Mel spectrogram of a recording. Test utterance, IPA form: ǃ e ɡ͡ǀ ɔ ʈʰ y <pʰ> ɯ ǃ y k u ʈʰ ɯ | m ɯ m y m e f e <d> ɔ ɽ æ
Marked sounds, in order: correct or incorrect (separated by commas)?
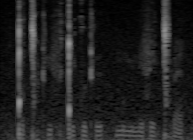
incorrect, incorrect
